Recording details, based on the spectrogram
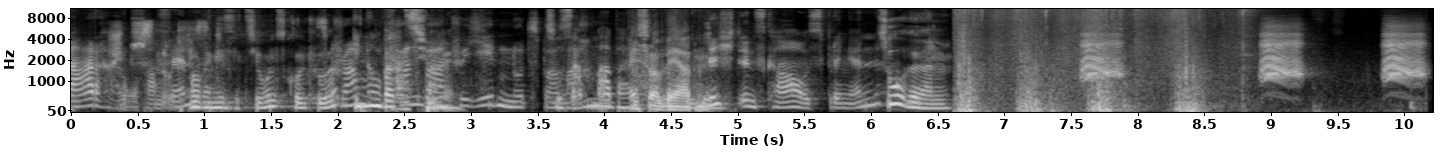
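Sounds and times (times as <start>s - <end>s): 
speech: 0.0s - 7.8s
raven cawing: 7.6s - 8.2s, 8.9s - 10.2s.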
